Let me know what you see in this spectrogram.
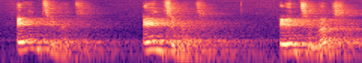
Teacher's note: here the first syllable is stressed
